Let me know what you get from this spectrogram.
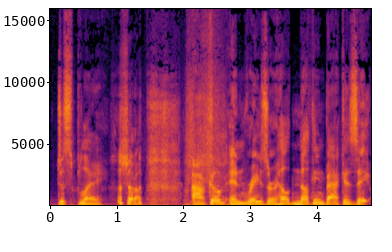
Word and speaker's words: Rezar: Is it Razor or Razor? – R-E-Z-A-R. Pronounce Razor. Razor? How did they say it? – I thought it was Razor.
